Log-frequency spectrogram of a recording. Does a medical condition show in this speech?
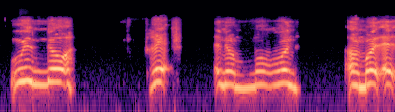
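Yes: cerebral palsy; present from birth, uses power wheelchair; co-guest Andrea repeats her sentences aloud for listeners; affects speech, noticeably.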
